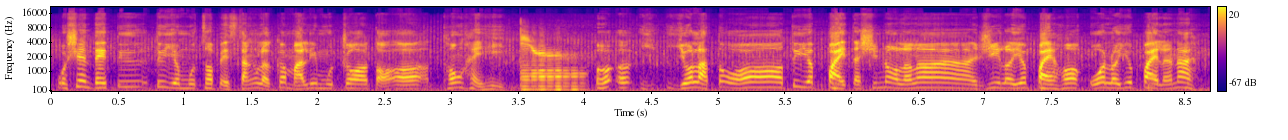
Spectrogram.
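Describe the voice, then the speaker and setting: A man's voice: sits high, fast talker, pushed and bright, a little hiss or hum. A man performing casual, chatty comic dialogue for a cartoon.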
